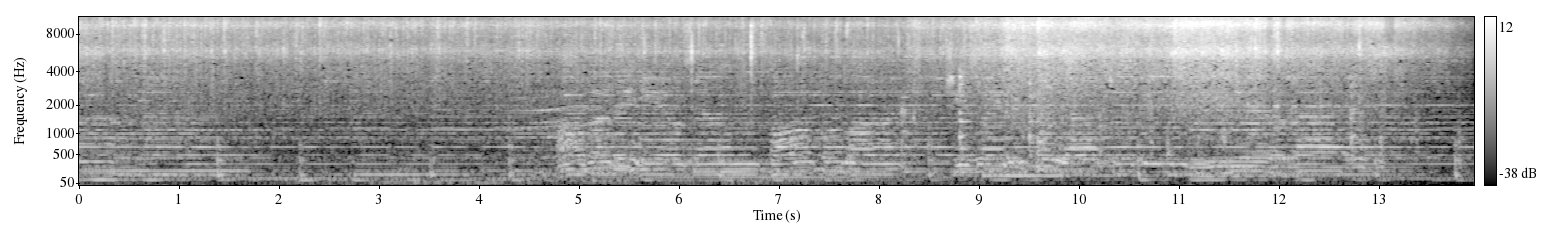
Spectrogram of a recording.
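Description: Chopped onions and tomatoes sizzling in oil in a stainless steel kadai, stirred with a wooden spatula.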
